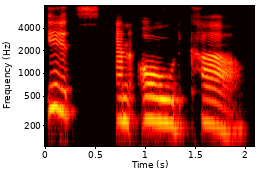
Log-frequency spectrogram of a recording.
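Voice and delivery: very slow, clear, each word apart. Advice on speaking slow and clear: each word clearly separated. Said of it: "I clearly separated all my words from my voice".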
